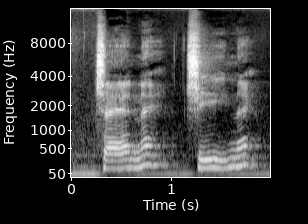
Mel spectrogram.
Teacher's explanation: il suon palatale, formato de C, denant de vocal E e I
